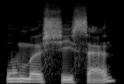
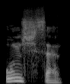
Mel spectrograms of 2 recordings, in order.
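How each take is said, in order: First: A full vowel sounds after the first syllable. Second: The vowel after the first syllable is dropped. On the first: The speaker calls it wrong. "it wouldn't say umeshi-san" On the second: The speaker calls it right. "vowels after that get weakened or deleted"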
